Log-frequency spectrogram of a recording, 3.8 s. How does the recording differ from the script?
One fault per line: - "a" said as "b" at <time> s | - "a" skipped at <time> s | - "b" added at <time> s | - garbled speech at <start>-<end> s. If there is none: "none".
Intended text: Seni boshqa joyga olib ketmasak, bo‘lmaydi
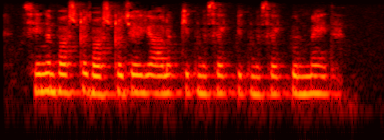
- "boshqa" added at 0.9 s
- "ketmasak" added at 2.4 s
